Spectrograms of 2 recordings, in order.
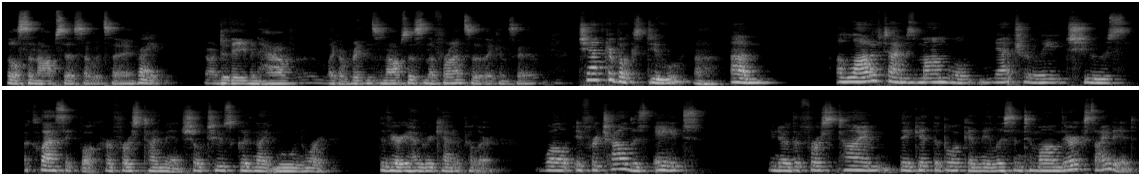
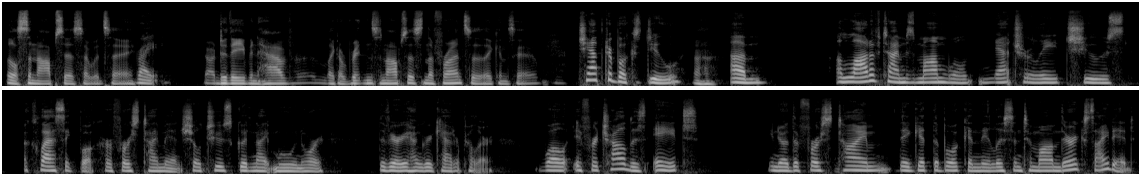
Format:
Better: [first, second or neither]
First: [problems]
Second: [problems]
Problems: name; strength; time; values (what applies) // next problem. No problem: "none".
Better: second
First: room echo; slight; dies away in 0.3 s // off-mic speech; far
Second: none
